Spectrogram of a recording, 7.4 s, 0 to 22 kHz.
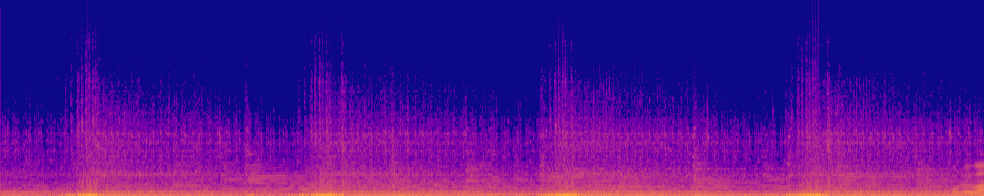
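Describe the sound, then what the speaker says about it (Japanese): Buell XB12Ss Lightning Long motorcycle idling with loud intake roar, its V-twin engine pulsing in four heavy swells roughly every two seconds over a steady low rumble, close to the bike. "吸気音がめちゃくちゃ聞こえるっすね、"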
